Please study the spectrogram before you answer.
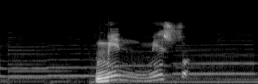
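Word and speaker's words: من مصر: Ainal qitr, ainal qitr, ainal qitr, min misr, min misr, min misr. Asalnya min misra, min misra. Ainal qitri, ainal qitri. Nah, ro-nya ini sukun karena dia waqaf didahului dengan huruf isti'la, maka dibacanya tafkhim, tebal.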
